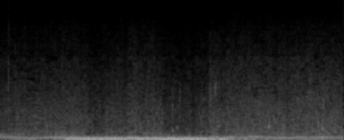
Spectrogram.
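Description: Heavy rain pours steadily while a deep roll of thunder rumbles and swells, loud and close, in the northern Serengeti.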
